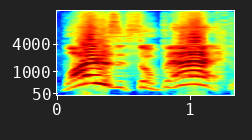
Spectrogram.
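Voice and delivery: very loud, high imitation of a friend yelling; imitating an anguished, furious yell; mock outraged shout. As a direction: bellow it in hammed-up despair. Imitates mad friend's outburst.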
